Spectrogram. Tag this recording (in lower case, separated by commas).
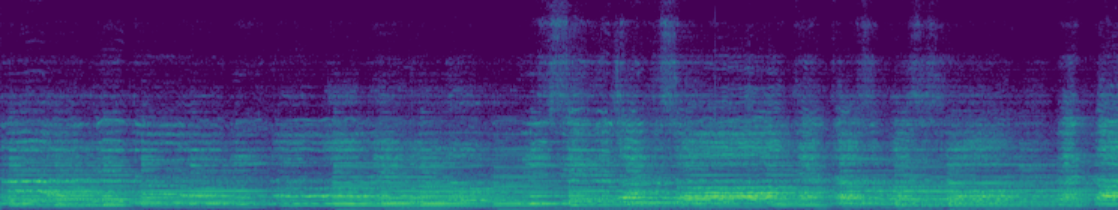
a capella, music, choir, singing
